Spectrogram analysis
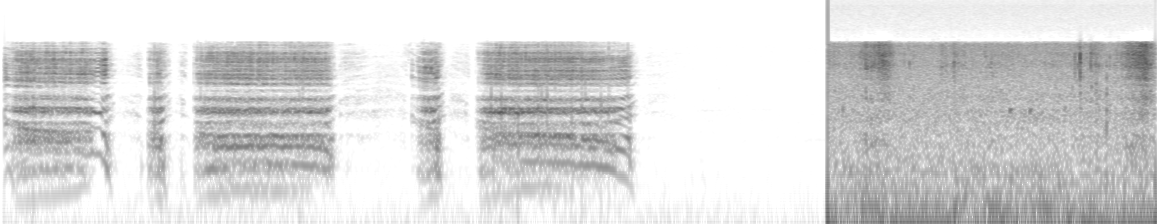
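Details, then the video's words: Male red deer roaring during the rutting season in the North Central Alborz protected area near Nowshahr, Iran, caught by ranger cameras; males roar to compete for females. Several long, harmonic, moaning roars with short gaps, followed by loud steady noise. "گاوبانگی: زمانی برای مستی مرال‌ها"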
